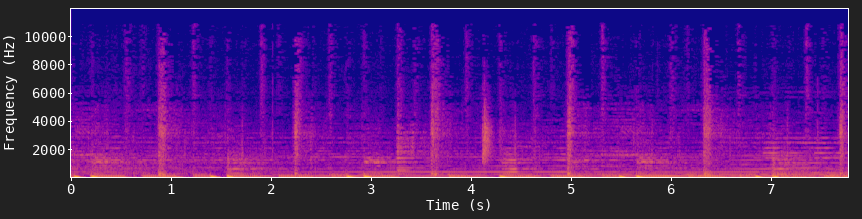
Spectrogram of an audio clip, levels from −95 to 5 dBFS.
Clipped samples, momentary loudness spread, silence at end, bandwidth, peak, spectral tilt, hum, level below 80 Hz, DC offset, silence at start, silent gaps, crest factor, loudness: under 0.1%; 10 LU; 0 s; 10.5 kHz; -12 dBFS; -6 dB/octave; none; -30 dBFS; under 0.1%; 0 s; none; 18 dB; -32 LUFS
